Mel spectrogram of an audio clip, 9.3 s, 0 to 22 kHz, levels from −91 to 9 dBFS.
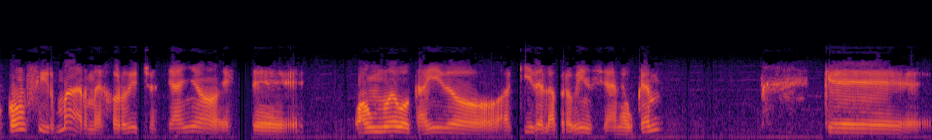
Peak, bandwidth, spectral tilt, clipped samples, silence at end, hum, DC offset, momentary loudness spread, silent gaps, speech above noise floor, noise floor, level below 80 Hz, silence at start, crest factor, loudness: -8 dBFS; 5.8 kHz; -6.5 dB/octave; under 0.1%; 0.05 s; none; under 0.1%; 8 LU; none; 30 dB; -55 dBFS; -68 dBFS; 0.1 s; 16 dB; -24 LUFS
